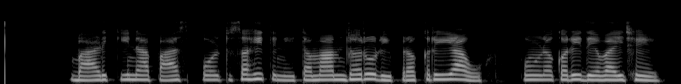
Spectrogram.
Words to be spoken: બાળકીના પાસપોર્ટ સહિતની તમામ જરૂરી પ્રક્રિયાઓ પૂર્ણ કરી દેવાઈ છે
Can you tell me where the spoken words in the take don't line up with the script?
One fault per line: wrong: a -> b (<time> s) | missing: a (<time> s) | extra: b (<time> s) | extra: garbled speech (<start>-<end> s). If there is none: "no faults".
no faults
